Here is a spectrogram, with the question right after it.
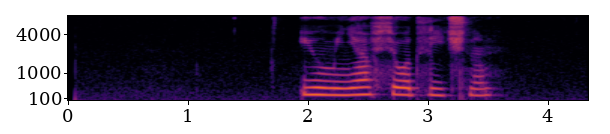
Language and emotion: Russian, neutral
